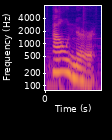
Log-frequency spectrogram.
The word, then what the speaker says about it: counter: de pronúncia olha só a palavra cer na verdade se escreve Counter tá eh o no inglês americano a gente geralmente não pronuncia o t depois de um N A não ser que esse T seja a sílaba tônica daquela palavra tá então mais um motivo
